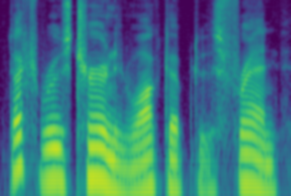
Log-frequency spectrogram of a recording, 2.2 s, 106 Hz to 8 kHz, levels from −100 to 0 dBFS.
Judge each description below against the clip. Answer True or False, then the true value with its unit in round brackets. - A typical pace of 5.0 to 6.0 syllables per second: False (6.3 syllables/s)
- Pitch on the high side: False (130 Hz)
